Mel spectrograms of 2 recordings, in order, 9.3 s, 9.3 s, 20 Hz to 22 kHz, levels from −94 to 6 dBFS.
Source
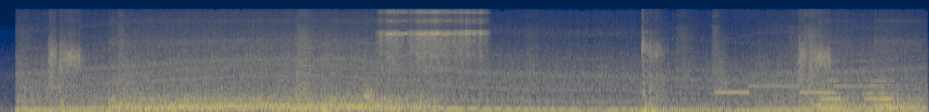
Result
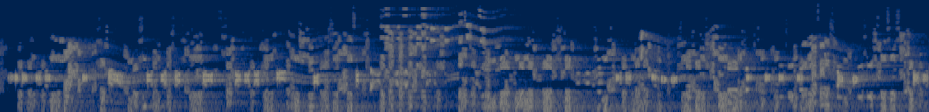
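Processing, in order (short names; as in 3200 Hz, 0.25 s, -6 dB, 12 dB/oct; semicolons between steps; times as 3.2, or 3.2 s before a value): random spectral dropouts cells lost 70%; notch 1400 Hz, Q 25; spectral gate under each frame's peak -10 dB strong; 3.59–6.06 Bessel high-pass 420 Hz, order 4; compressor 5:1, threshold -42 dBFS, peak gain reduction 19 dB; ring modulator 1400 Hz; reverb RT60 1.1 s, pre-delay 3 ms, DRR 14 dB; record warp 33 1/3 rpm, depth 160 cents; gain +7.5 dB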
